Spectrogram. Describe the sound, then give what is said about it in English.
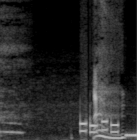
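A quick burst of telephone keypad tones gives way to the start of a steady ringing tone on the line, clear, with no talking. “Oh, it's ringing.”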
